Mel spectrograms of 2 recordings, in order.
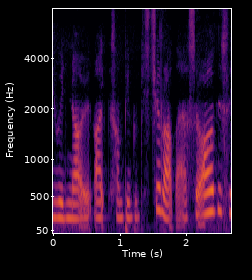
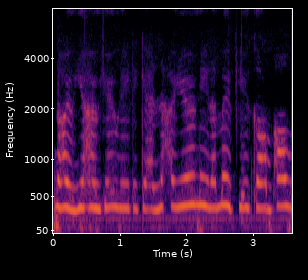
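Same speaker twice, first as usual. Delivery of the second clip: higher mock argument, only half shouted; retold shouting argument; 6 semitones higher than usual. Driver argues with the parked man, higher mock shouting. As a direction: snap back at him in a higher voice. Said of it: "they start having a shouting argument".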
